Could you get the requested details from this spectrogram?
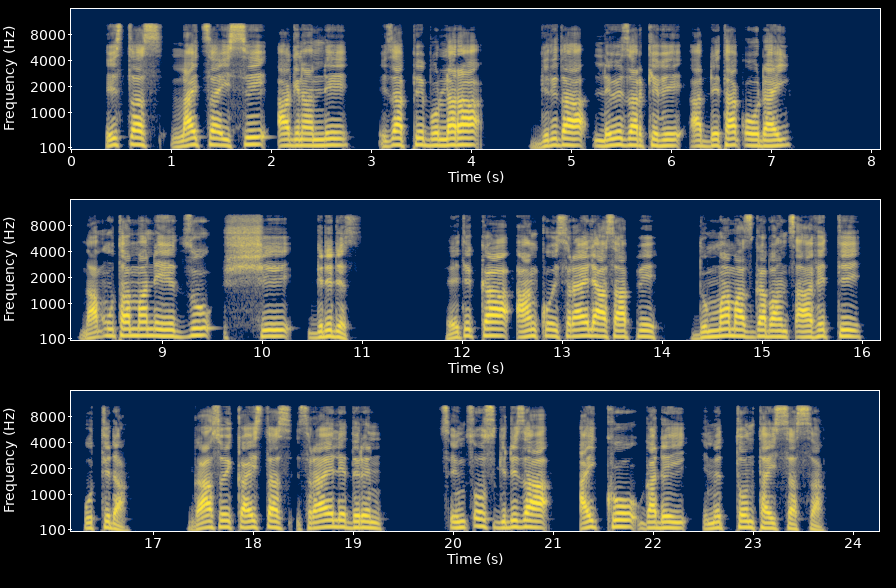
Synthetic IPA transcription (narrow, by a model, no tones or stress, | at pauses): ʔɪst̪ːɐslɐjt͡sːɐjɪsːɪɐɡɪnɐnːɛ | ʔɪzɐpːɛbɔlːɐɾɐ | ɡɪd̪ɪd̪ɐlɛwɛzɐɾkːɛfɛɐd̪ːɛt̪ɐkʼo̞ːd̪ɐj | nɐmːʊt̪ɐmːɐnːɛhed͡zːʊʃiːɡɪd̪ɪd̪ɛs | hɛt̪ɪkːɐhɐŋkːɔɪsɾaːɛlɐːsaːpːɛ | d̪ʊmːɐmɐzɡɐbɐnt͡sʼaːfɛt̪ːɪ | ʊt̪ːɪd̪ɐ̰ | ɡaːsɔjkːɐɪst̪ːɐsɪsɾaːʔɛlɛd̪ɛɾɛn | t͡sʼɪnt͡sʼːɔsɡɪd̪ɪzɐ | ɐjkːɔɡɐd̪ɛjɪmɛt̪ːɔnt̪ɐjsːɐsːɐ̰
